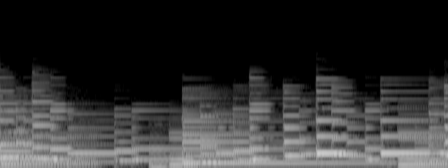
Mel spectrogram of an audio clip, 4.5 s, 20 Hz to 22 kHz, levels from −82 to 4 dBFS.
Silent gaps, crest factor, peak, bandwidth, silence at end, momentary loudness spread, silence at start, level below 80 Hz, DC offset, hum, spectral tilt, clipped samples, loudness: none; 14 dB; -10 dBFS; 4.1 kHz; 0 s; 9 LU; 0 s; -50 dBFS; under 0.1%; none; -12 dB/octave; under 0.1%; -24 LUFS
